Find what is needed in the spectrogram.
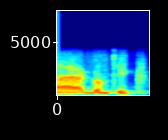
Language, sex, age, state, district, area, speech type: Bengali, male, 60+, West Bengal, Dakshin Dinajpur, rural, conversation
